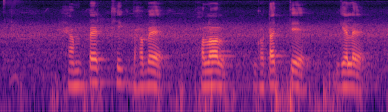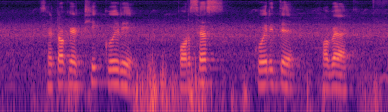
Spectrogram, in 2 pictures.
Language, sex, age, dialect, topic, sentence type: Bengali, male, 18-24, Jharkhandi, agriculture, statement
